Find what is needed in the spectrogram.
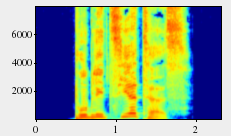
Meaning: strong/mixed nominative/accusative neuter singular of publiziert
- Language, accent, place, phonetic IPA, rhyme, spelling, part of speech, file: German, Germany, Berlin, [publiˈt͡siːɐ̯təs], -iːɐ̯təs, publiziertes, adjective, De-publiziertes.ogg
